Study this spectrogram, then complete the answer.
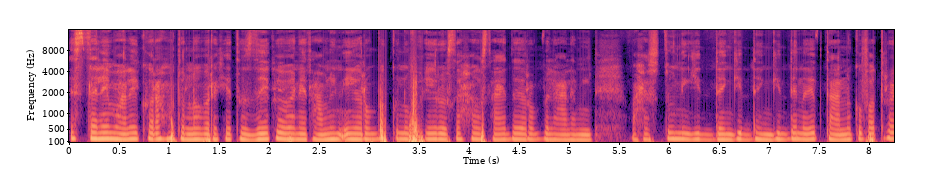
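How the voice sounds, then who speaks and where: A quiet woman's voice with an Egyptian accent, fairly low in pitch, dark and mellow in tone, at a fairly quick pace, with a dry, close sound, no echo, and a very clean, silent background. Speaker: beauty and shopping vlogger. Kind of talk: product review vlog. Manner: quiet voice; chatty, conversational.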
